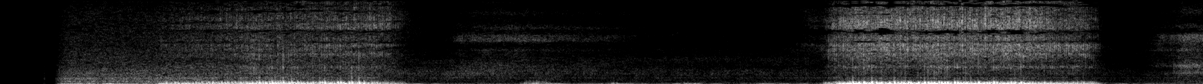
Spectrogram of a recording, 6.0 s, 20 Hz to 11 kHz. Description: 1 hour of snoring noises to improve your`e sleep and meditation.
